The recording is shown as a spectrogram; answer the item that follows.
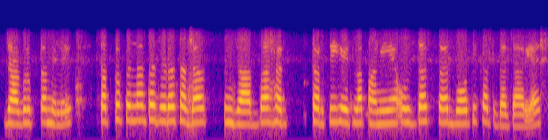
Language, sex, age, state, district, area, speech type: Punjabi, female, 18-30, Punjab, Faridkot, urban, conversation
